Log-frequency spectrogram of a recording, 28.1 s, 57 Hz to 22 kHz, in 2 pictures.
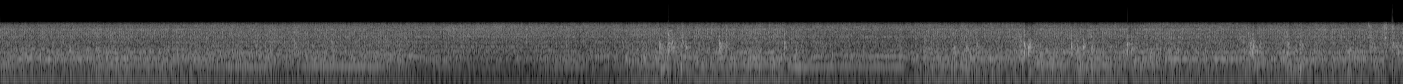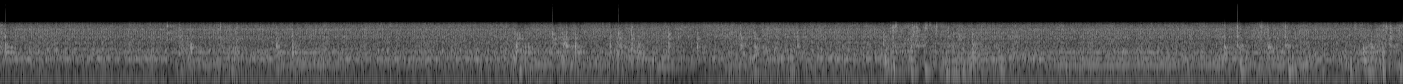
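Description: A 1980 Case 580C backhoe's engine running steadily while the boom and bucket are worked hydraulically. A few sharp knocks come from the digging gear.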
